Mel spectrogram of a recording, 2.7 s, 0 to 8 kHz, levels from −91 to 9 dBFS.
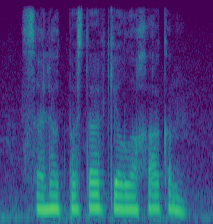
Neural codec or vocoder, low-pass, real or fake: none; 7.2 kHz; real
